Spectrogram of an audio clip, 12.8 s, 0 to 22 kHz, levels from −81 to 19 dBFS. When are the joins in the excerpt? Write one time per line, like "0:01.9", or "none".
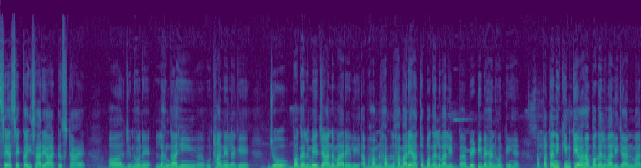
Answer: none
